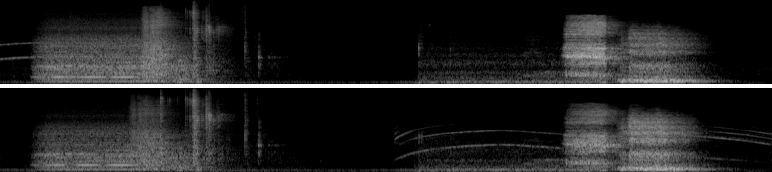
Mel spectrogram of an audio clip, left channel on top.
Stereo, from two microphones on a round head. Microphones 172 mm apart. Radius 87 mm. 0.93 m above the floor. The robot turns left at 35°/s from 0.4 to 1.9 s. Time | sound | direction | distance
1.6 | a crack | 30° right (ahead or behind) | 3.5 m
4.2 | breathing | 65° left (ahead or behind) | 3 m
6.2 | a door slam | 40° right (ahead or behind) | 3.5 m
